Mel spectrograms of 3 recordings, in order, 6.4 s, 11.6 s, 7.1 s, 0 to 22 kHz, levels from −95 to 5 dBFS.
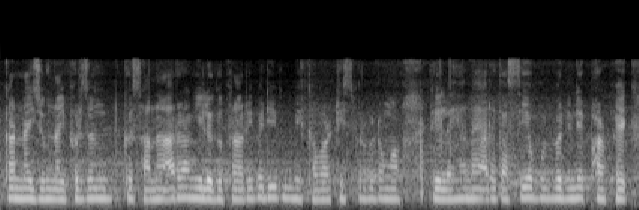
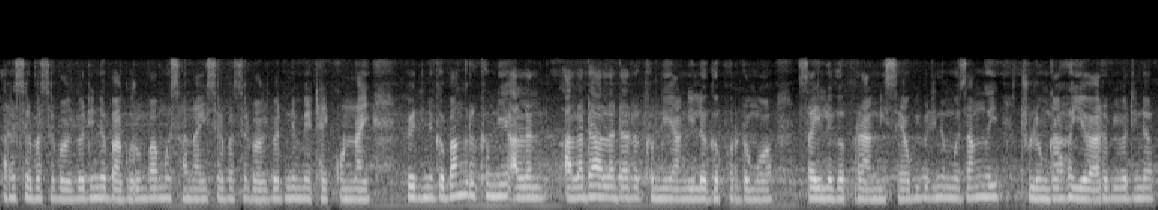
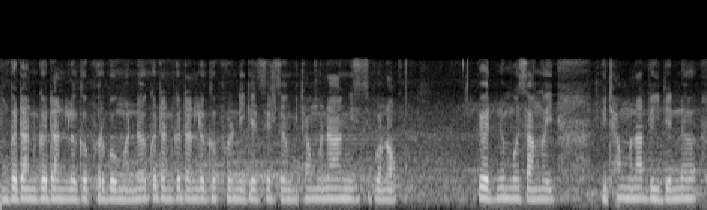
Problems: background sounds at intervals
